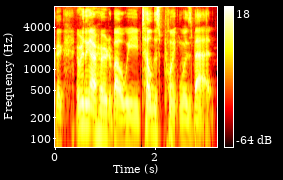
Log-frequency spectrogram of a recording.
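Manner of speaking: ordinary delivery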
